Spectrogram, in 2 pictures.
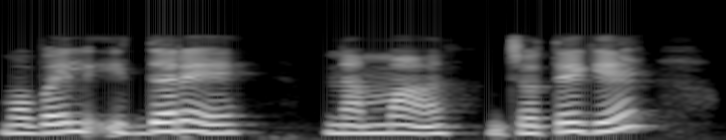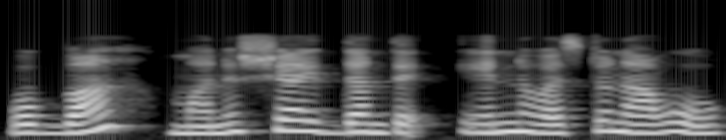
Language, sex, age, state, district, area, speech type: Kannada, female, 30-45, Karnataka, Chikkaballapur, rural, spontaneous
